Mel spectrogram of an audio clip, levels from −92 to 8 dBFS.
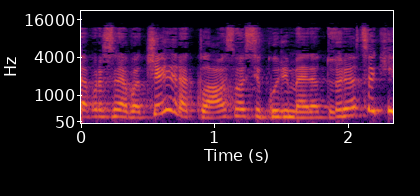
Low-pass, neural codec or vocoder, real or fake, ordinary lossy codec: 14.4 kHz; vocoder, 44.1 kHz, 128 mel bands, Pupu-Vocoder; fake; MP3, 64 kbps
